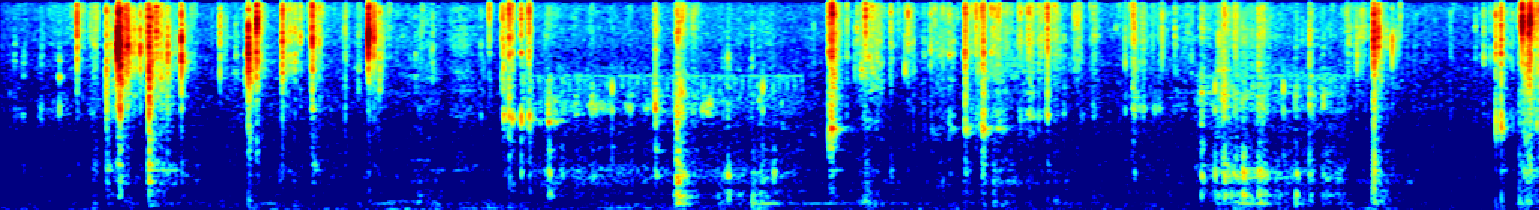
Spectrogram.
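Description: A yellow-handled knife scrapes and shaves thin flakes from a solid tan bar of soap held in the hand. Short, crisp, bright scraping and crackling strokes come one after another with quiet gaps, plus a few longer, softer shaving passes.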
